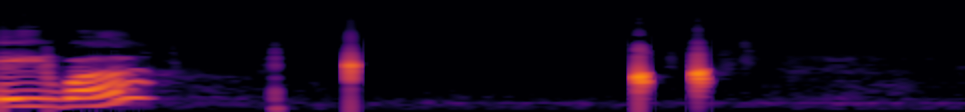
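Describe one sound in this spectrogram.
A phone's keyboard clicks softly as keys are tapped.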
